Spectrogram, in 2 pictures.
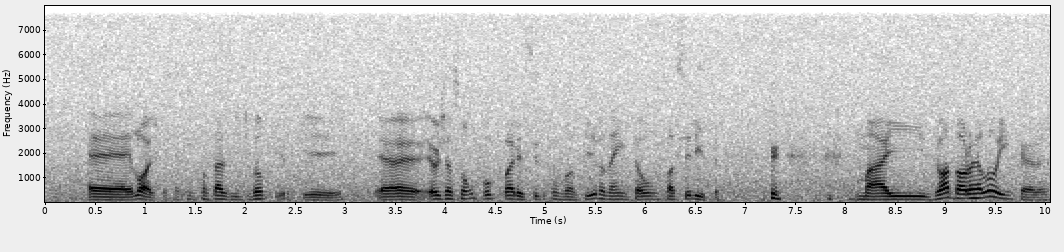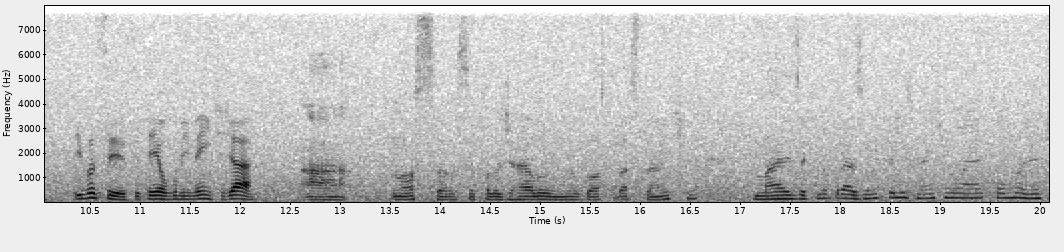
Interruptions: none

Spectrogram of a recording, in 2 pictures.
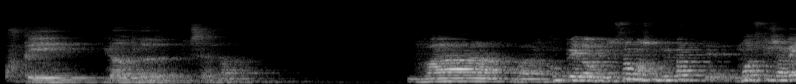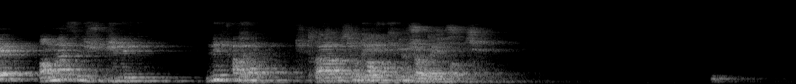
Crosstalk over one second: present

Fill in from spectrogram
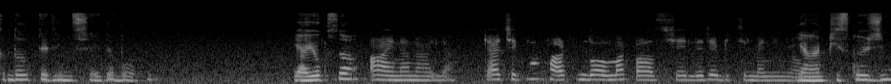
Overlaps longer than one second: none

